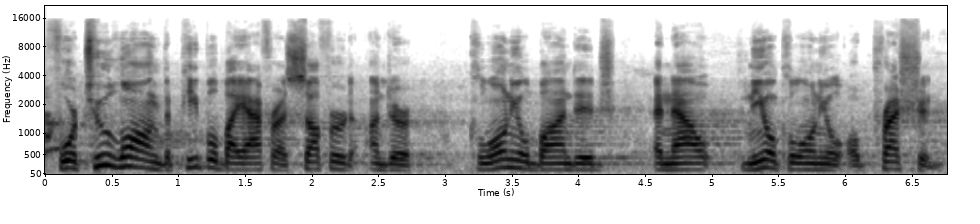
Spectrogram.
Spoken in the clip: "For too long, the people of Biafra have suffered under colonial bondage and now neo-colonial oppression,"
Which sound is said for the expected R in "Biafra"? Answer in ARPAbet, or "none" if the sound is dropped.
R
